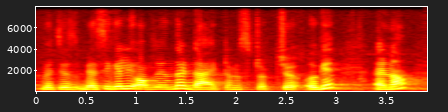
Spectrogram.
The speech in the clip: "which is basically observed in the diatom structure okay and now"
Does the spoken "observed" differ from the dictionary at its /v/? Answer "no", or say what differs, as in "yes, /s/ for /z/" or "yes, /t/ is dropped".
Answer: yes, /v/ is dropped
